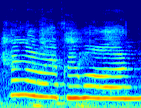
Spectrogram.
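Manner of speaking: high squeaky puppy greeting; voicing the dog.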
